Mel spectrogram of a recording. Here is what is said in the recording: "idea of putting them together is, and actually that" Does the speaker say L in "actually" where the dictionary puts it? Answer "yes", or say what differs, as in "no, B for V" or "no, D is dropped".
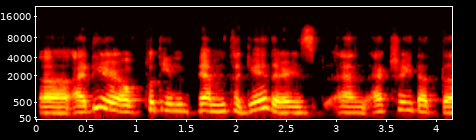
yes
